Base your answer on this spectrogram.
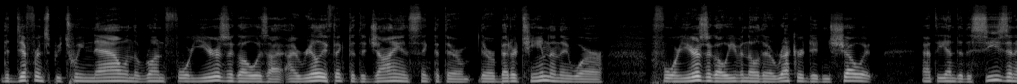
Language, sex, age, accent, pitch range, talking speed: English, male, 30-49, American, 145-185 Hz, 260 wpm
